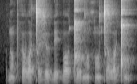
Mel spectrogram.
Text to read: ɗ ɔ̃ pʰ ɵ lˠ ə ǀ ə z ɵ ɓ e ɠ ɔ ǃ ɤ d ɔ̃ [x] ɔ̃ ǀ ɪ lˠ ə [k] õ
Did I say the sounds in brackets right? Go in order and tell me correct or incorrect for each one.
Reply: correct, incorrect

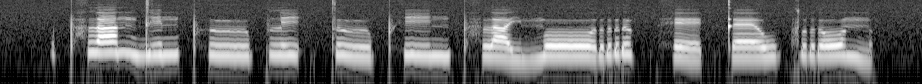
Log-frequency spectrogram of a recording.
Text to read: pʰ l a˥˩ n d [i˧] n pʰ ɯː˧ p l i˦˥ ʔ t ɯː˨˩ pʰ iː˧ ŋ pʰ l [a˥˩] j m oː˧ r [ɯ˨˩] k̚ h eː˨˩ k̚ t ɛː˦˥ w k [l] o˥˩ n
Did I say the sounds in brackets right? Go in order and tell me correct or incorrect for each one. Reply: incorrect, incorrect, incorrect, incorrect

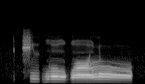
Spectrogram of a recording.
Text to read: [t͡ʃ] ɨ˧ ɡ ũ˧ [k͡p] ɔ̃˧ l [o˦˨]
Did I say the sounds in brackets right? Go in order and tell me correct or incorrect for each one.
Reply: correct, incorrect, correct

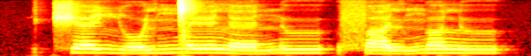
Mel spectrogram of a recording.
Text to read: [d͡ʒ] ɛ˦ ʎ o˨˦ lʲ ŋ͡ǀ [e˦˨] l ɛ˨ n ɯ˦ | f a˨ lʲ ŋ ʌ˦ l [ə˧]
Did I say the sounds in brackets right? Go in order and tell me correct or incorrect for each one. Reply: incorrect, incorrect, incorrect

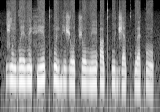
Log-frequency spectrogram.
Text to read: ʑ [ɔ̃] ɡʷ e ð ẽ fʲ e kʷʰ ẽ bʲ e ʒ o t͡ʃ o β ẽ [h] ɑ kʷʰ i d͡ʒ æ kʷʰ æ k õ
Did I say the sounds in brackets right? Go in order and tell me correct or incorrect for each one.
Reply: incorrect, incorrect

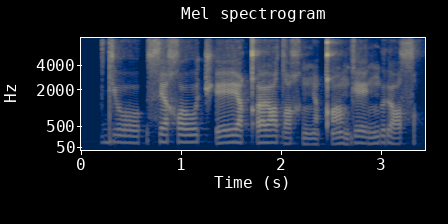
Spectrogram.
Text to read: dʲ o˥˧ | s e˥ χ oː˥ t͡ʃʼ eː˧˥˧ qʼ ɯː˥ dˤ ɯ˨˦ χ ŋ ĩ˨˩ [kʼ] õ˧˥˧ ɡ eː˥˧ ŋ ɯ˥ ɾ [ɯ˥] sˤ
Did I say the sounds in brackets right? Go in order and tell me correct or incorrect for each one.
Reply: incorrect, incorrect

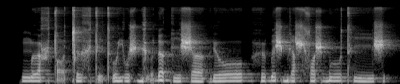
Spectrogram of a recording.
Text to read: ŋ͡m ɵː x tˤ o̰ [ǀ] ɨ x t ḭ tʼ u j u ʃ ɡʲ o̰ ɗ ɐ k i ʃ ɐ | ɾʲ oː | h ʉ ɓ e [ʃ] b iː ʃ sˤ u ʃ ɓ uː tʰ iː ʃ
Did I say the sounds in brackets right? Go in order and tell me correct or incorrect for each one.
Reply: correct, correct

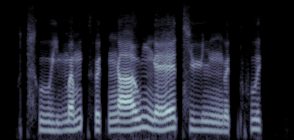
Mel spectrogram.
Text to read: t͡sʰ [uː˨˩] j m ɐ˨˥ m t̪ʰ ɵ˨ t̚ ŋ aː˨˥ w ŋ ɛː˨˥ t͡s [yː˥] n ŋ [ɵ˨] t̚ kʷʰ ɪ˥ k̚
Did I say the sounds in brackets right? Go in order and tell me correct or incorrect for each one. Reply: correct, incorrect, correct

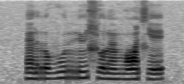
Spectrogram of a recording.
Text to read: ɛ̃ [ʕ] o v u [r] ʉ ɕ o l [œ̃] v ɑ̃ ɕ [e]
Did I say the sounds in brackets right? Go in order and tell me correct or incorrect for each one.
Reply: incorrect, correct, correct, correct

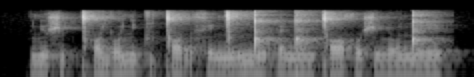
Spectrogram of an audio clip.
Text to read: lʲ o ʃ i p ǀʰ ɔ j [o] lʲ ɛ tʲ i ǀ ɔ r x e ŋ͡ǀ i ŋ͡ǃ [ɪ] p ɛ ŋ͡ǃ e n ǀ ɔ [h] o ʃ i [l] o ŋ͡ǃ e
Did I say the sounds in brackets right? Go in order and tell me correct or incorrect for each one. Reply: correct, correct, incorrect, correct

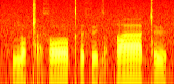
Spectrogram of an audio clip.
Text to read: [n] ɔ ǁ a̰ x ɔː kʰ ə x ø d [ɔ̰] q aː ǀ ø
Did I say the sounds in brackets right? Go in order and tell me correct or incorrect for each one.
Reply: correct, correct

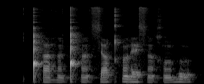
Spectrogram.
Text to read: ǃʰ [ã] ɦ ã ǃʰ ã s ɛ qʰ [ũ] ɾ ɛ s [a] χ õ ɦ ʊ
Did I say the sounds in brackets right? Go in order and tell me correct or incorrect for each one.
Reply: incorrect, correct, incorrect

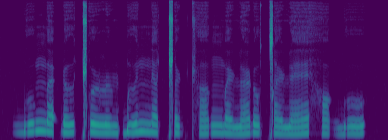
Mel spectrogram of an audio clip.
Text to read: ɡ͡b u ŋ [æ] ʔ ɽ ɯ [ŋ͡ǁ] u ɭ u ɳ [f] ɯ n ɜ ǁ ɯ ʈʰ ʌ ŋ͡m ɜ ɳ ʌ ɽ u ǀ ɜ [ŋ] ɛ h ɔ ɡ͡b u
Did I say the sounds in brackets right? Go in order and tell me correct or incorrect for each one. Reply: incorrect, incorrect, incorrect, incorrect

